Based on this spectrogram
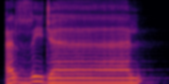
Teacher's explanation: وأخيرا الراء المرققة في كلمة الرجال، الرجال رققت لأنها مكسورة، وحاذر من تكريرها عند اللفظ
